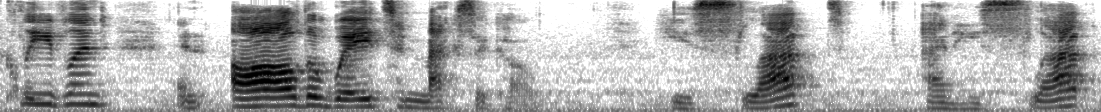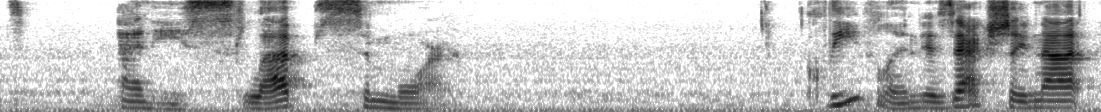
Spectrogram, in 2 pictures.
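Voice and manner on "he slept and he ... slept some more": softer and slower each time; drowsy fading. A narrator's reading. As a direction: narrator lulling listeners as Oscar sleeps. Falling asleep narration.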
